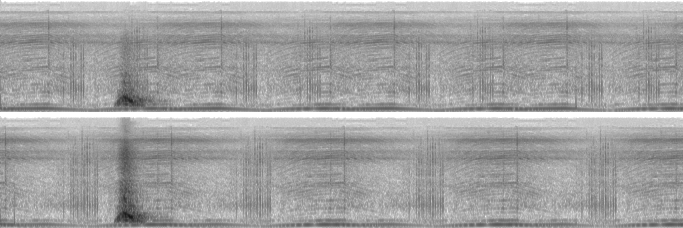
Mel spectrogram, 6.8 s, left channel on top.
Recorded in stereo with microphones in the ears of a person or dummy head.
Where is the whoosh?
45° right (ahead or behind), 0.7 m.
